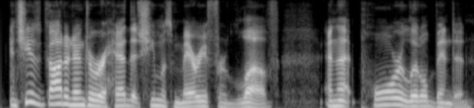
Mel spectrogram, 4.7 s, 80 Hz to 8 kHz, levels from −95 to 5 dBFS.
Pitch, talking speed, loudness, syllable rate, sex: 145 Hz, 240 wpm, -18 LUFS, 5.7 syllables/s, male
